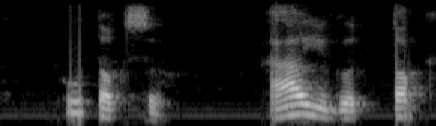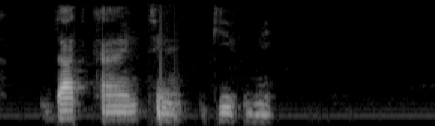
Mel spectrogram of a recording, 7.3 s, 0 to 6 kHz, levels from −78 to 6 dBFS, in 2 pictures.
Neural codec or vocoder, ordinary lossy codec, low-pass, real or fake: none; AAC, 32 kbps; 5.4 kHz; real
